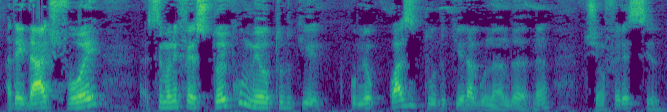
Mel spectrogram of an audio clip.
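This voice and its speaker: Lively, mellow-voiced Brazilian preacher. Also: male voice, medium pitch, moderate pace, a little hiss or hum. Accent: Brazilian Portuguese. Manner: conversational, keeps adding "né?" and restarting phrases. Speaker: devotional speaker. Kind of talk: spoken religious talk with storytelling.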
